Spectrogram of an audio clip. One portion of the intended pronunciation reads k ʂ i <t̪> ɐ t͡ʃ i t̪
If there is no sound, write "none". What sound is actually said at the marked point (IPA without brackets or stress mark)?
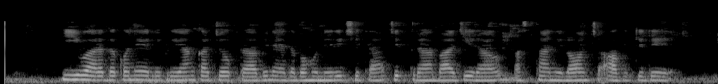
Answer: t̪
